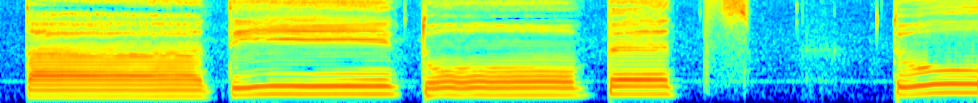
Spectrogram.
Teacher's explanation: Huruf ta. Huruf ta ini keluarnya huruf berasal dari ujung lidah menyentuh pangkal gigi seri atas.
